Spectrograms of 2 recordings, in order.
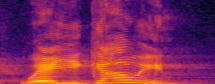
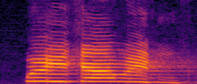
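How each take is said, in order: First: Put-on higher, eager child's question; little boy, more natural. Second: Put-on much higher, piping little boy asking; small child's voice. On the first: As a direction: ask it like a keen small son. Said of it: "so he would say". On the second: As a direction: squeak it like a five-year-old. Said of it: "she would hear this voice".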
